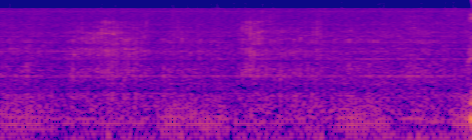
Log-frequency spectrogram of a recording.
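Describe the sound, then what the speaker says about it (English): A cat purrs steadily and softly up close, a low continuous rumble rising and falling with each breath, with no voices over it. "Do you hear this cat?"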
